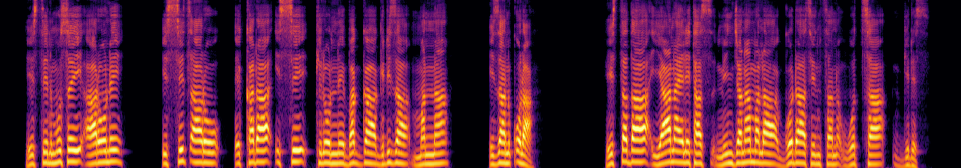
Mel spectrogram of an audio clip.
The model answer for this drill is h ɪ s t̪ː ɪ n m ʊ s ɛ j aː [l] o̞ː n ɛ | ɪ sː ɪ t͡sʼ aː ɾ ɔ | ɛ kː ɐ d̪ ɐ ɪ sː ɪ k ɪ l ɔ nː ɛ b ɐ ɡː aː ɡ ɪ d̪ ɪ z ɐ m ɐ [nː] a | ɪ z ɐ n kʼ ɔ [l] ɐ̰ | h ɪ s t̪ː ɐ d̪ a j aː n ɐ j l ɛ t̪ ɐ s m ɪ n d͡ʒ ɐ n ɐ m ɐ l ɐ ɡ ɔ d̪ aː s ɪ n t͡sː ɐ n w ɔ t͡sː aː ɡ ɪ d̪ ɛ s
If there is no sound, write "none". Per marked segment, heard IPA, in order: ɾ, nː, l

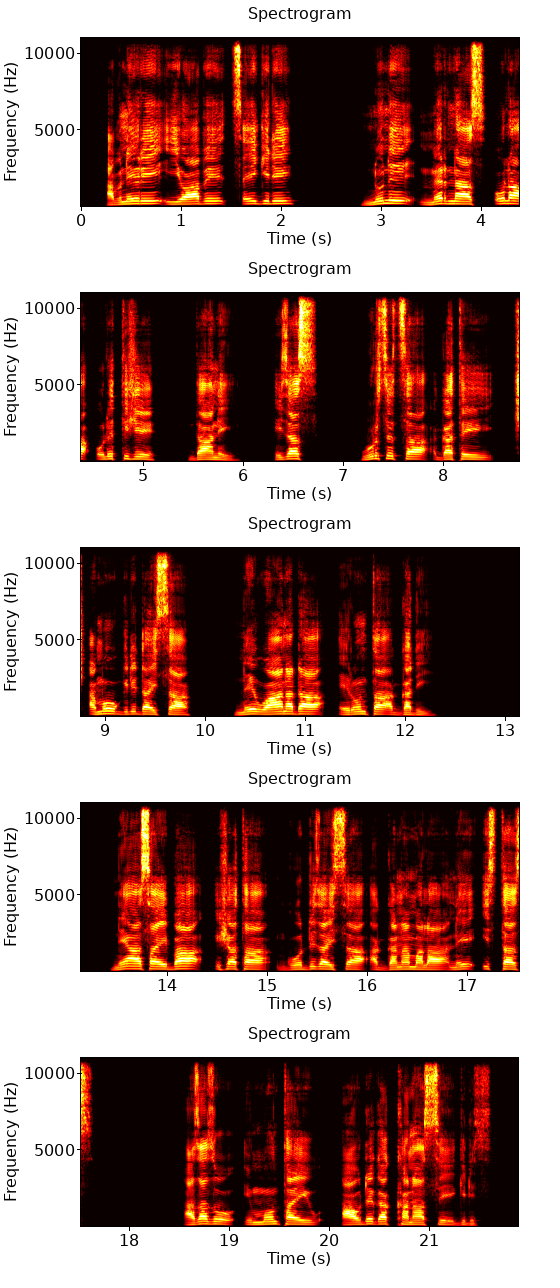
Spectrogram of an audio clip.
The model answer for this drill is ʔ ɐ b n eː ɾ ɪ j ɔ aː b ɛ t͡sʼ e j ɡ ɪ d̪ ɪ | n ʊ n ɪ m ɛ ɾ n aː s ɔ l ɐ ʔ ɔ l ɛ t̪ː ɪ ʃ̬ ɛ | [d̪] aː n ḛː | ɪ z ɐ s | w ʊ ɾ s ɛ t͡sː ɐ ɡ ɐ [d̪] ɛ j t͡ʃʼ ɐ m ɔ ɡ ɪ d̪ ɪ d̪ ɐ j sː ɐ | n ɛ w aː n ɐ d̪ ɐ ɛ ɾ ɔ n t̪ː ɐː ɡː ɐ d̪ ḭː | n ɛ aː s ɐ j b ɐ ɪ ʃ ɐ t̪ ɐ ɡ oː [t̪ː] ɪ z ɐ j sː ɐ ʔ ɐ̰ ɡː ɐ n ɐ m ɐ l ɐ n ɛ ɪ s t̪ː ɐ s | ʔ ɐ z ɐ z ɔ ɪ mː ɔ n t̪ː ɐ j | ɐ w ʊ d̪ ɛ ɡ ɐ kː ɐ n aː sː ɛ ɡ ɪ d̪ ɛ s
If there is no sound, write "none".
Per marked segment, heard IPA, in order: d̪, t̪, d̪ː

